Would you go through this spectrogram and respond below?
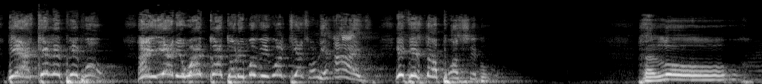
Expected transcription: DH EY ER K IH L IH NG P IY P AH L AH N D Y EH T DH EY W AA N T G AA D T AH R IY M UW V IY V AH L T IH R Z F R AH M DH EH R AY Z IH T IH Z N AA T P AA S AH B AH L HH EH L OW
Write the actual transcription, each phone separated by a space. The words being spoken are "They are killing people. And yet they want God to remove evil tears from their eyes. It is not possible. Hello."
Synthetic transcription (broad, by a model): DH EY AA K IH L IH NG P IY P AH L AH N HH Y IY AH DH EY W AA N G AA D T AH R IY M UW V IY W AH N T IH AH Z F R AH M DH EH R AY Z IH T IH Z N AA T P AA S AH B AH L HH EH L OW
